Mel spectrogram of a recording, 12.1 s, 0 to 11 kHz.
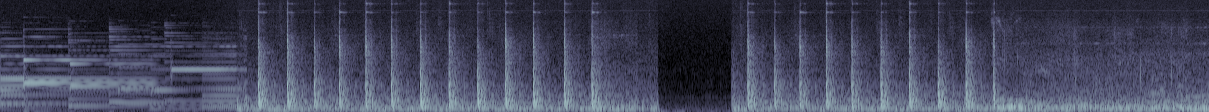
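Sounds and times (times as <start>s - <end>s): hammer striking wooden hull: 2.4s - 6.6s, 7.3s - 10.1s.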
